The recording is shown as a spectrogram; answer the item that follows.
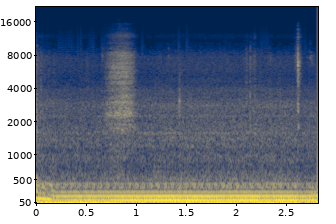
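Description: A car driving through the UAE desert, its steady low engine rumble and drone close and continuous, with a brief hiss partway through.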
